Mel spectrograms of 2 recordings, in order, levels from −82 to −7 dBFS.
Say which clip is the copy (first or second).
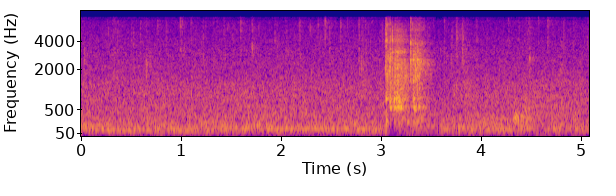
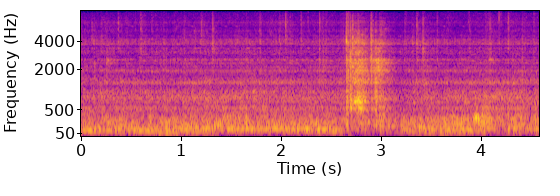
second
